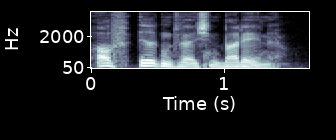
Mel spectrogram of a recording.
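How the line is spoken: Evasive murmur. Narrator (German): murmelte Casati ausweichend

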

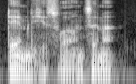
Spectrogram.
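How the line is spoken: Quiet addition. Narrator (German): Leise fügte hinzu

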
